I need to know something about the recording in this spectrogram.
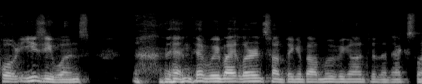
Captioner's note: laughs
